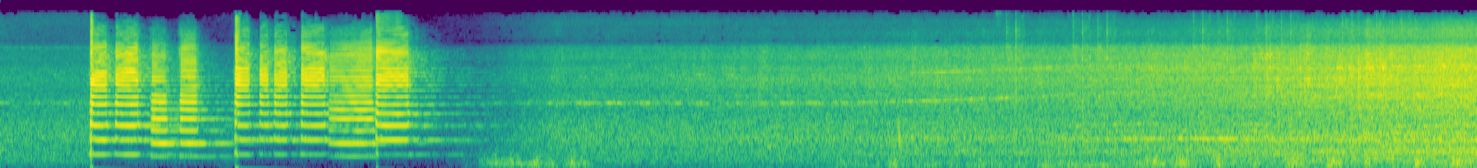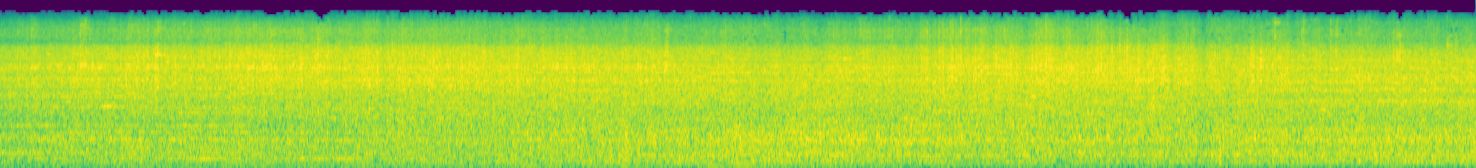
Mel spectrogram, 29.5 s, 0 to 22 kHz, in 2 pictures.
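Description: A two-tone train horn sounds a quick run of short blasts alternating high and low. Then a Class 66 diesel freight locomotive's two-stroke engine approaches, growing steadily louder, and a long rake of aggregate hopper wagons rolls past with a steady rumble and clickety-clack.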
